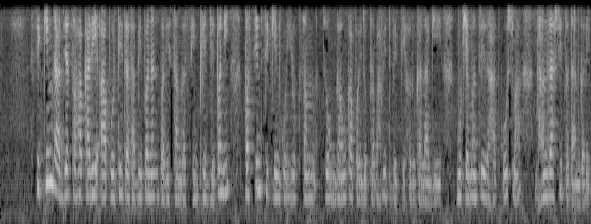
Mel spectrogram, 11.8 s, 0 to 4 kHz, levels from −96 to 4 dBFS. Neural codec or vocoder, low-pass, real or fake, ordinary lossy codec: vocoder, 24 kHz, 100 mel bands, Vocos; 3.6 kHz; fake; none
